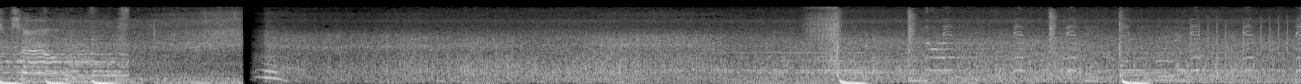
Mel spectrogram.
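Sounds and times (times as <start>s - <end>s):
song playing: 0.0s - 1.3s, 7.9s - 13.0s
heavy rain: 0.0s - 13.0s
traffic on wet street: 0.1s - 13.0s.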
